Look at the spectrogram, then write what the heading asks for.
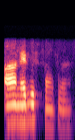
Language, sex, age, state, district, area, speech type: Telugu, male, 18-30, Andhra Pradesh, Guntur, rural, conversation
